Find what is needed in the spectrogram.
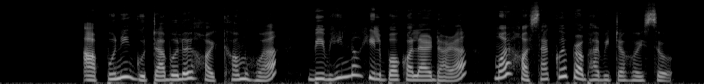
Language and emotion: Assamese, happy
